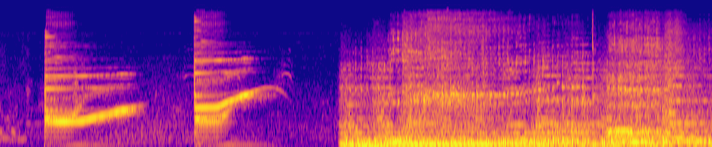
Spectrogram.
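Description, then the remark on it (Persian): Two quick rising, springy tones, then a loud, rough roar of a leopard coming out of a forest, which bursts in and holds steady for about two and a half seconds. “ناگهان یک پلنگ از جنگل بیرون شد.”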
